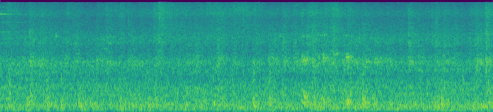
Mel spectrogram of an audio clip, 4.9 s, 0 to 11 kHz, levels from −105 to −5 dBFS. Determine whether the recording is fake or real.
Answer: real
